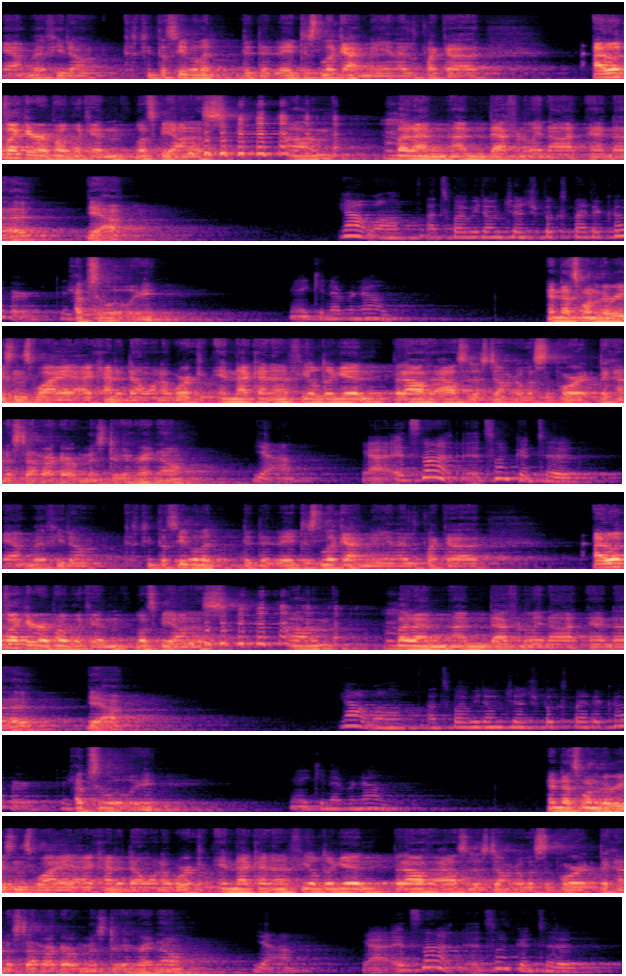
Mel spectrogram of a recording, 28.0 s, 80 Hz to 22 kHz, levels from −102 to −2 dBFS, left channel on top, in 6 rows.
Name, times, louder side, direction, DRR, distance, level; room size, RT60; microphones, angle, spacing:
voice 1, 0.0-3.6 4.4-6.3 6.8-7.1 7.5-9.6 10.0-10.3 14.5-15.2 18.1-24.7, right 1 dB, 35° left, 1.1 m, -27 dB
voice 2, 6.0-7.2 7.5-7.7 11.9-14.8 16.2-16.9 25.2-25.5 26.0-27.6, left 3 dB, 75° left, 0.9 m, -38 dB
22.0 x 18.5 x 7.6 m
head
